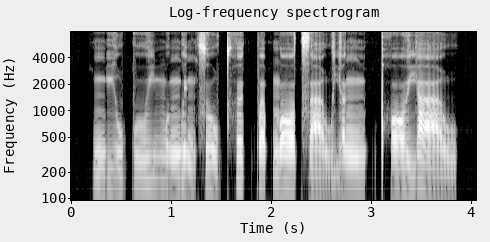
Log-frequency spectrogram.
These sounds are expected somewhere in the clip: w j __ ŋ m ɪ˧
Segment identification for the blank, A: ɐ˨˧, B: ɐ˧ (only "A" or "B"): B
